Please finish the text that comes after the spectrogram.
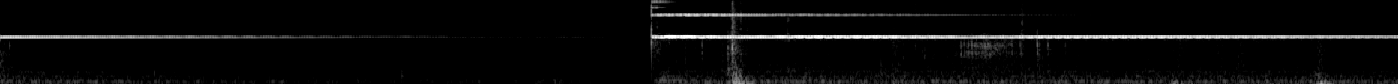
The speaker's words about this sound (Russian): Начнем с колокольчиков буддийских. Как они называются-то, кстати? Тинча.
